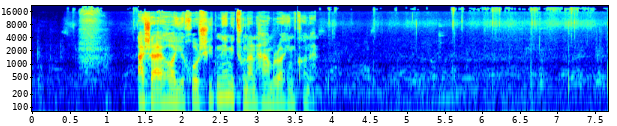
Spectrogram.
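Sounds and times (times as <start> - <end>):
steady murmur of crowd chatter: 0.0 - 7.6
speech: 1.4 - 3.9
high-heeled shoes clicking on a hard stone floor: 3.9 - 7.6.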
